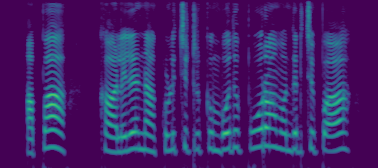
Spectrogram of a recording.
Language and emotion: Tamil, fearful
